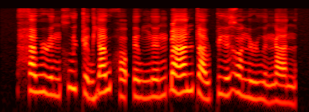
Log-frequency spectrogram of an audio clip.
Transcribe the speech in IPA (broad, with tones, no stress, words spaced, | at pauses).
ha˧wɹə˨˩˦ŋxu˧j ʈə˨˩˨wja˧˥w hɔ˨˩ ʔə˨˩wŋəː˨˩˦ŋɓaː˧˥n ʈa˨˩˨wʈɨ˨˩˦ə̯ɣɔ˨˩n ɹu˨˩ə̯ ŋa˨˩n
